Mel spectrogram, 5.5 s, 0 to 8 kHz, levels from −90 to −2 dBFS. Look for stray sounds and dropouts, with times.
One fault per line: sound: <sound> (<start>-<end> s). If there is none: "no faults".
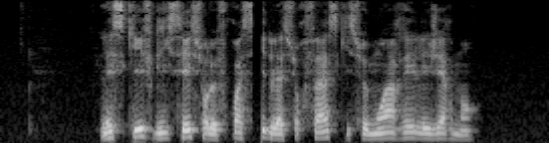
sound: dropout (2.5-2.6 s)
